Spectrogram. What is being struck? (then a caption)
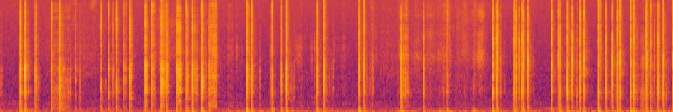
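Rubber-backed fabric mouse pad. A thin, flexible, solid printed rubber-backed fabric mouse pad, held in both hands, is tapped and scratched on its front with long painted nails. Dozens of quick, dry, irregular taps come in bursts, each dying almost instantly, with a soft low thump under each tick and faint scratchy rustling between them.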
